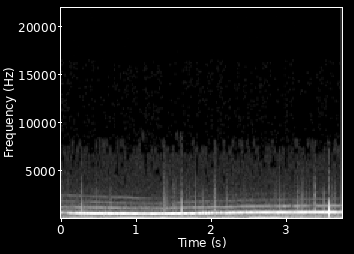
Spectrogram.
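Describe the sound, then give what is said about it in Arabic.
Fire engine siren on a Cairo street, a steady wailing tone that dips slightly in pitch and then slowly climbs again, sustained over a low background rumble with occasional faint clicks. “وتمر بنا الآن إحدى سيارات المطافي، ويبدو أنها في الطريق إلى مكان الحصار المضروب على الأسد الهارب في المنطقة الواقعة عبر الضفة الأخرى من النيل”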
